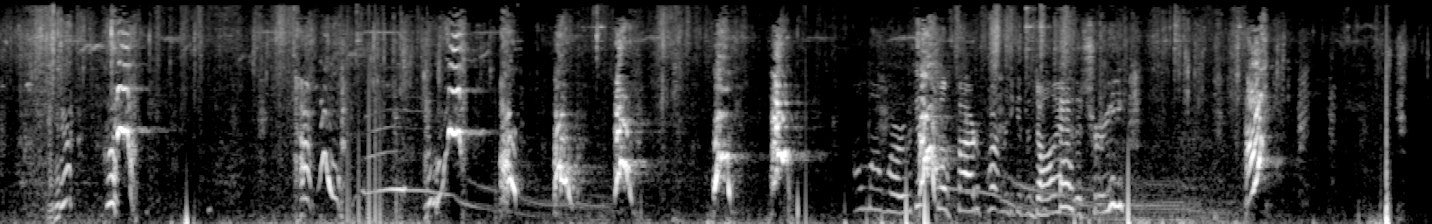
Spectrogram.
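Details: Gracie the Poodle, climbing a neighbor's tree to get at the cat Allie, lets out sharp high barks roughly once a second, broken by wavering whimpers and a few human voices.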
